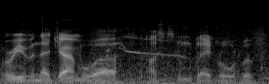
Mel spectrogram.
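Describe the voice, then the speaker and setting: A man with a somewhat low voice and a stuffy, cold-congested tone talks through a strategy game replay at his desk. He rambles, backtracks and corrects himself as he thinks aloud. A steady background noise runs under his voice. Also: quick pace. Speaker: gaming channel host. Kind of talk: casual game replay commentary.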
